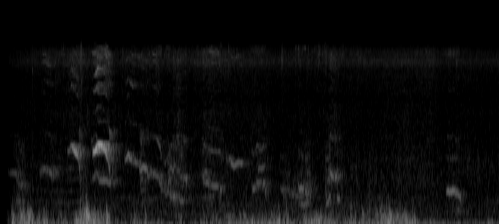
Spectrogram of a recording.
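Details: Golden Retriever puppies whimpering and whining, a series of short high wavering whines overlapping one another, with a louder yelp near the first second.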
